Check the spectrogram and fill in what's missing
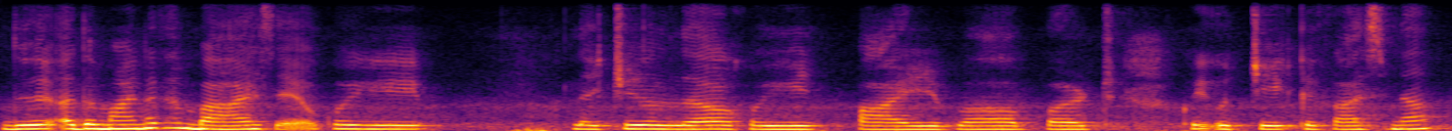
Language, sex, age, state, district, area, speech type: Manipuri, female, 18-30, Manipur, Bishnupur, rural, spontaneous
